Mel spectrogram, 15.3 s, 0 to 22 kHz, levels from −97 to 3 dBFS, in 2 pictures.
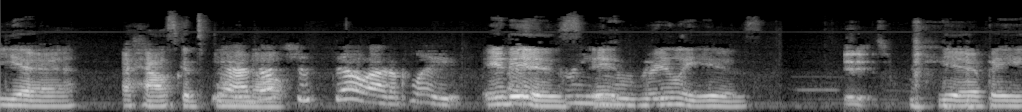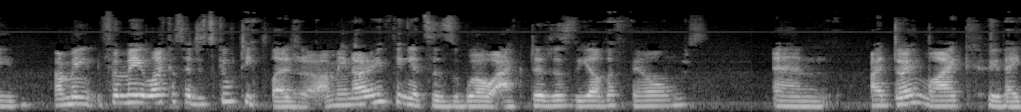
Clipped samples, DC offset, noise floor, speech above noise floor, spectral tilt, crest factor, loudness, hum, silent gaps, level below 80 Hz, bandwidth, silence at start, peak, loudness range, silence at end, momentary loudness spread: under 0.1%; under 0.1%; -53 dBFS; 30 dB; -5.5 dB/octave; 22 dB; -23 LUFS; none; none; -64 dBFS; 13 kHz; 0 s; -2 dBFS; 8 LU; 0 s; 14 LU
